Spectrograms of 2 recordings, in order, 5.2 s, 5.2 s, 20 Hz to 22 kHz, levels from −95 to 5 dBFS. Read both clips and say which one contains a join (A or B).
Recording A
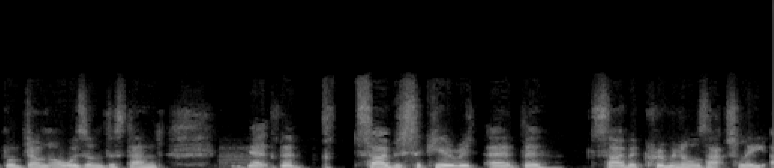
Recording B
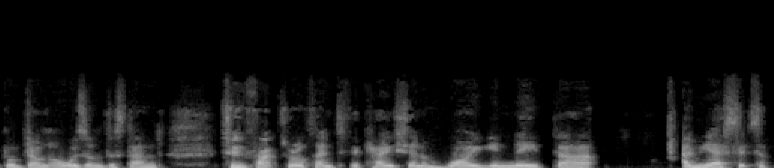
A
